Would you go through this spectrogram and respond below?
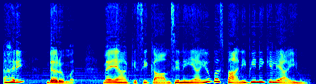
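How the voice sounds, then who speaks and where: A woman's voice: fairly high pitch, expressive, moderate pace, darkish tone, close to an everyday voice. Woman as a sweet young bride, music behind. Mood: gentle.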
